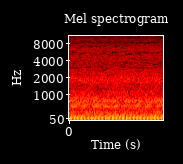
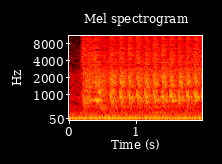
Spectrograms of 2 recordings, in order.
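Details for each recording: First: 5.9 Cummins diesel after the failing starter was replaced with a new one. Low, even idle pulses with no knocks, misses or rattles; the new starter sounds healthier than the old one ever did. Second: 5.9 Cummins diesel with two-year-old batteries and starter. Cranking is sluggish and hesitant, about six compression pulses a second for two seconds, before it fires and settles. The owner suspects the starter motor, which is under warranty.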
